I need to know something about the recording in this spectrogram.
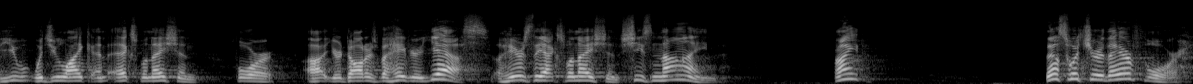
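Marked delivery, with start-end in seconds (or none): none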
